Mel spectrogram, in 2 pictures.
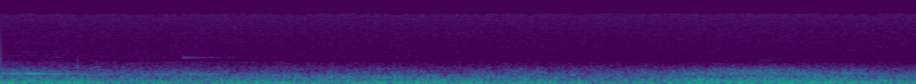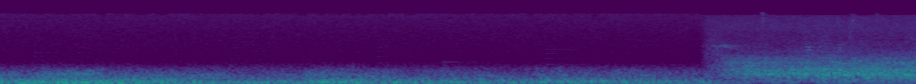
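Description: Strong wind blows across open water.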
